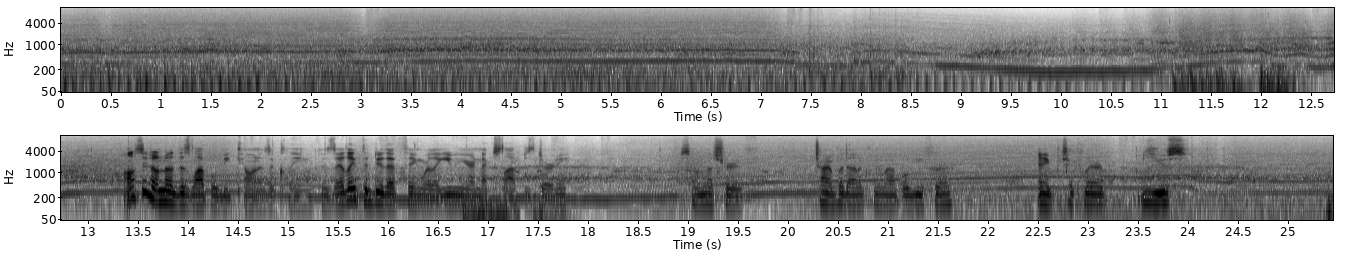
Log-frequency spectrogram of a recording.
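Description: A racing car engine roars, dropping in pitch as it slows for corners and rising again as it speeds up.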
